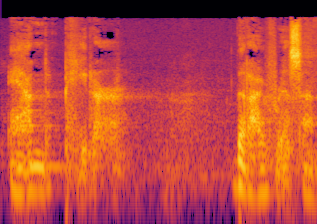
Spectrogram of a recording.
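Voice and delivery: a hushed aside naming Peter; hushed emphasis. Acted. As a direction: breathe the name as a tender secret. Jesus' message singling out Peter.

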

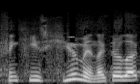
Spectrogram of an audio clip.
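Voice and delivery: ordinary delivery

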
